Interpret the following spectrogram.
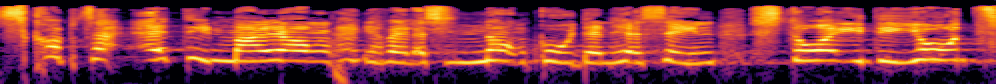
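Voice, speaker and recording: A put-on character voice at an extremely high pitch comes through with hissing. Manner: hissing, furious.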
